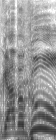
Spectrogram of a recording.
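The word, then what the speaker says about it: capicola: And it's not pronounced that way. Oh yeah. Like real Italian. We've discussed this. Yeah, it's capicoli or whatever.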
